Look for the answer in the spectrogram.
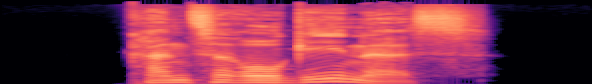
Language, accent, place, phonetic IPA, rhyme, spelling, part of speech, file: German, Germany, Berlin, [kant͡səʁoˈɡeːnəs], -eːnəs, kanzerogenes, adjective, De-kanzerogenes.ogg
- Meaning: strong/mixed nominative/accusative neuter singular of kanzerogen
